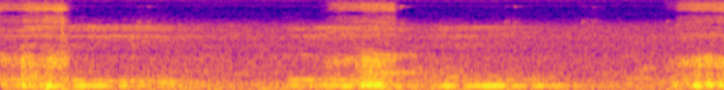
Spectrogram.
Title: Never ever seen a dog snoring while sleeping #shinzu #shihtzu #cutepuppy #puppy #murphy #sleepingdog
